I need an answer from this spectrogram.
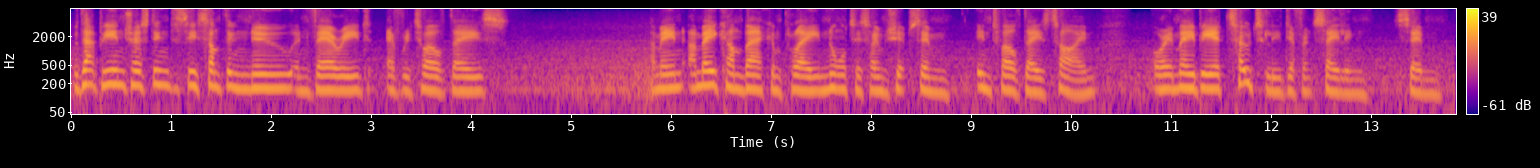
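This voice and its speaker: A man's voice: fairly high pitch, steady tone, normal speed, a little hiss or hum. Chatty British man streaming a sim game. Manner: chatty, self-deprecating, answers chat comments aloud. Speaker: streamer playing a ship simulator. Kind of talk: casual live-stream commentary.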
